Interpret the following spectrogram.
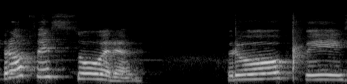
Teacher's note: sílaba tônica é a penúltima contando do fim para o início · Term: paroxítona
